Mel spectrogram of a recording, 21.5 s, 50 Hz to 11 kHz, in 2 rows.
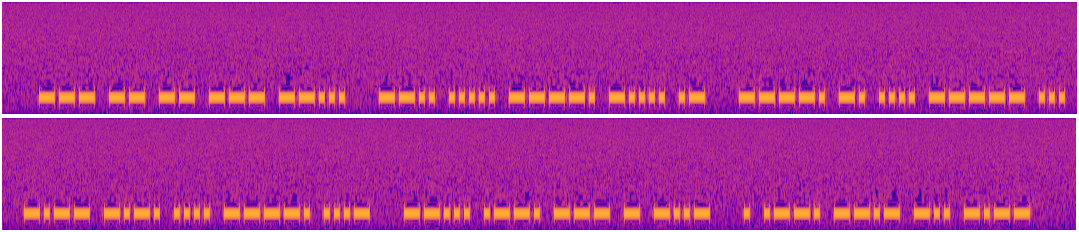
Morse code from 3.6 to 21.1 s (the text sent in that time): Z596A 9NH0S YCH9V 7POTX EPQDY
